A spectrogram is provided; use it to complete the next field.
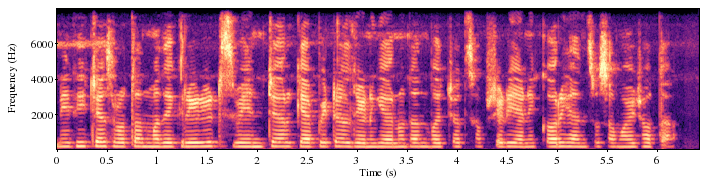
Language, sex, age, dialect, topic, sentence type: Marathi, female, 41-45, Southern Konkan, banking, statement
